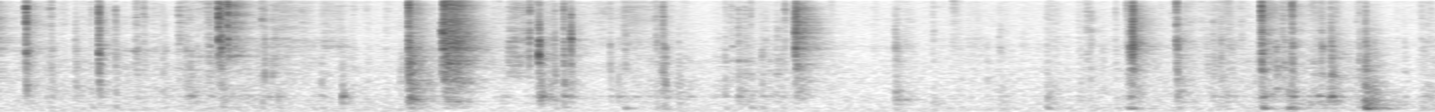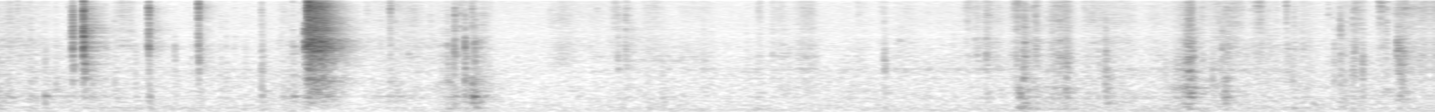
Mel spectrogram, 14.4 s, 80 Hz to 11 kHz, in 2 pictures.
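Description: Irregular plastic clicks, knocks and rubbing as an air filter is pressed and seated into the BMW S1000RR's plastic airbox by hand. The sharpest knocks come about two, seven and nine seconds in.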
